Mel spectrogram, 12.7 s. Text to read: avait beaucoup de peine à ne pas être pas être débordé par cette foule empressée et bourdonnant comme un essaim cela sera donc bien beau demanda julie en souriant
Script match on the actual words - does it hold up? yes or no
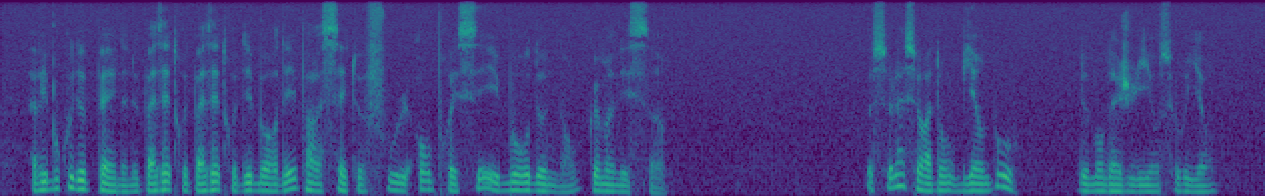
yes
